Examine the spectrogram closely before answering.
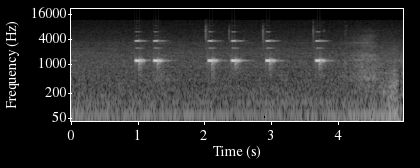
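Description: Tasman V1000 variometer's built-in speaker giving six short beeps at one pitch, some in quick pairs, as its front-panel buttons are pressed to change a setting.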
